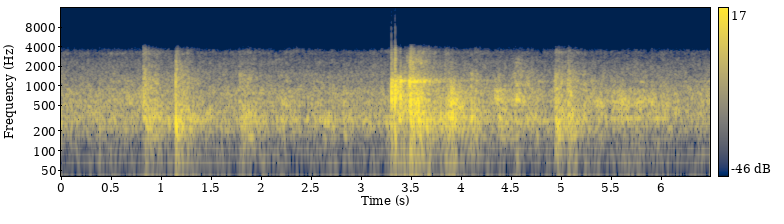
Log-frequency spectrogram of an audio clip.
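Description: Bowling ball hitting the pins about three seconds in: a sharp crash followed by clattering pins dying away, over the steady rumble of a bowling alley. Two sharper knocks come about a second in.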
